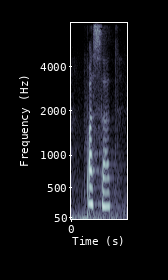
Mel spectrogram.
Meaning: throne
- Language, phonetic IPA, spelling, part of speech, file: Belarusian, [paˈsat], пасад, noun, Be-пасад.ogg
